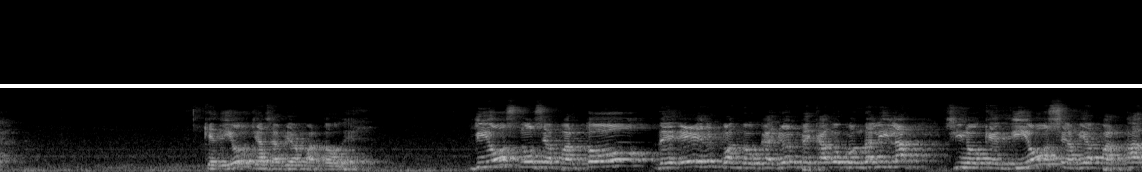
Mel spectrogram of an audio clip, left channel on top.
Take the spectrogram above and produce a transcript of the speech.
que Dios ya se había apartado de él. Dios no se apartó de él cuando cayó en pecado con Dalila, sino que Dios se había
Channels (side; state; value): left; silent; digital silence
